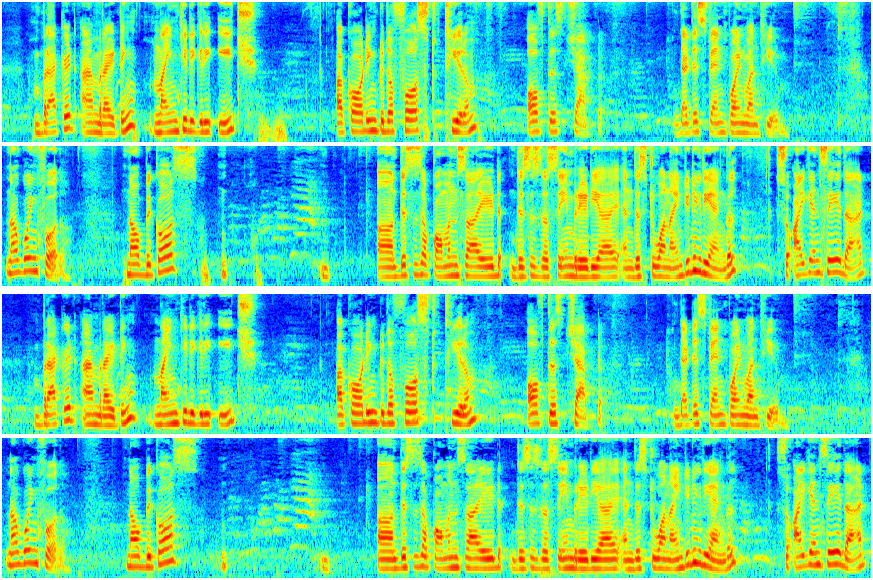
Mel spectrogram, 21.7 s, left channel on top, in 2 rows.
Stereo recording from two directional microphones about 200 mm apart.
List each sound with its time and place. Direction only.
0.3 s speech: 25° left (ahead or behind)
4.2 s speech: 20° left (ahead or behind)
6.5 s a woman's voice: centre (ahead or behind)
7.1 s a woman's voice: 20° right (ahead or behind)
8.4 s a woman's voice: 5° right (ahead or behind)
10.9 s speech: 15° left (ahead or behind)
15.5 s speech: 25° left (ahead or behind)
